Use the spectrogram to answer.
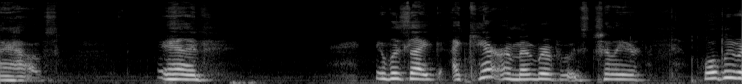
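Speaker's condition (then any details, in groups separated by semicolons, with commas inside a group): Cerebral palsy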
